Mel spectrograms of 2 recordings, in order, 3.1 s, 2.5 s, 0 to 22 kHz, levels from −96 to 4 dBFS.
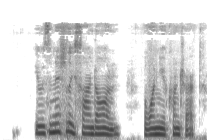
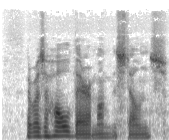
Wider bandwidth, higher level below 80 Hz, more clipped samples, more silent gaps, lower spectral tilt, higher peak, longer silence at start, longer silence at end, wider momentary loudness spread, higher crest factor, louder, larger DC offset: second, 11.5 kHz vs 16.5 kHz; about the same, -56 dBFS vs -54 dBFS; neither; neither; about the same, -6 dB/octave vs -5 dB/octave; second, -14 dBFS vs -4 dBFS; about the same, 0.5 s vs 0.4 s; about the same, 0.05 s vs 0.05 s; about the same, 10 LU vs 8 LU; second, 12 dB vs 18 dB; second, -27 LUFS vs -22 LUFS; neither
